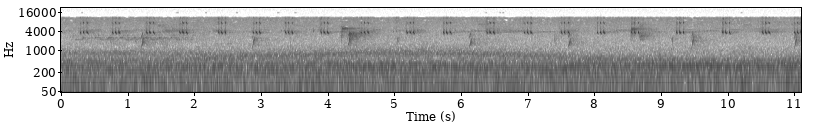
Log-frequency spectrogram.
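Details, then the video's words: Crickets at night with soft wind: short, bright, high chirps repeating steadily about twice a second over a broad, low rushing wind that fills the background. "Relaxing Night Time Sounds | Crickets & Soft Wind"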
